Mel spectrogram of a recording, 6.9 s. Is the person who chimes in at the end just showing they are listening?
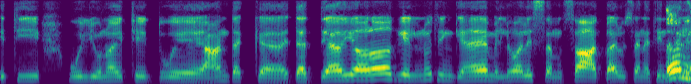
No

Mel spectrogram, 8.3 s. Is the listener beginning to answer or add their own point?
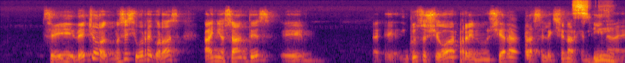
No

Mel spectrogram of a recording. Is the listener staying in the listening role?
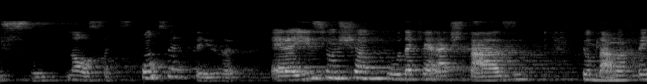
No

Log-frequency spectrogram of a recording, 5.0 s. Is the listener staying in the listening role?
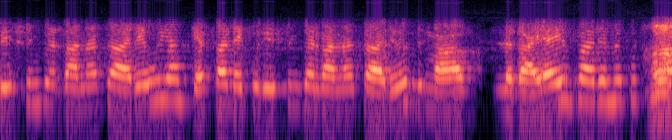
No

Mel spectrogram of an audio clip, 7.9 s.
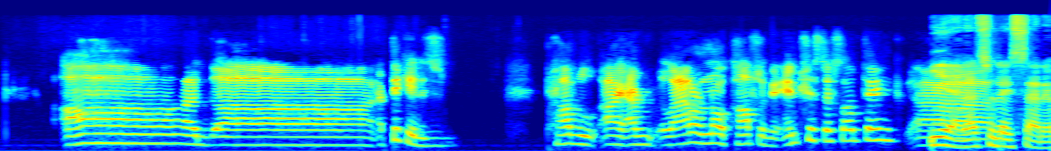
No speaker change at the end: No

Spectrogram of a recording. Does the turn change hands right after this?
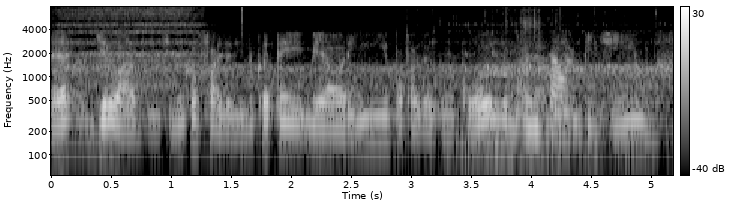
No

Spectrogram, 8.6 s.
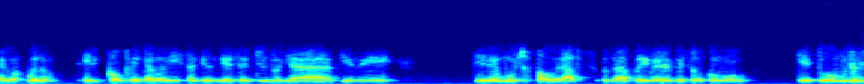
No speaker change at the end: Yes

